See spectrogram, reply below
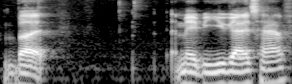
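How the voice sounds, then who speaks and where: A man with a deep, low voice hosts a casual trading stream, thinking out loud with plenty of fillers. He speaks in a slow, easygoing rhythm. His voice carries a slight rasp, and he clears his throat now and then. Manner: relaxed, thinking aloud, many fillers like "like" and "um". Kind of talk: casual live-stream market commentary.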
